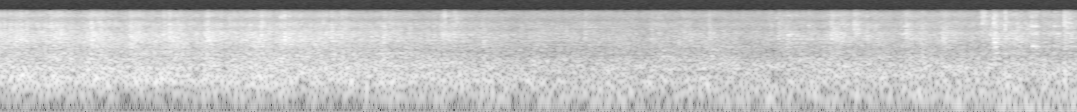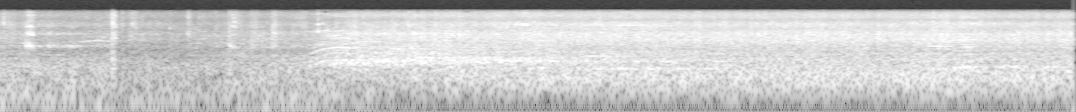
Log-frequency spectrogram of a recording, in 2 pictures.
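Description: Arena crowd noise around a badminton court. The crowd quietens during a rally, with a few sharp racket hits and shoe squeaks. About seven seconds in it bursts into loud cheering as the point ends.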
